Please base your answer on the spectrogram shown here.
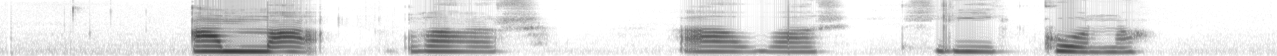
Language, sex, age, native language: Icelandic, male, 9, Icelandic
